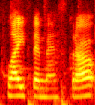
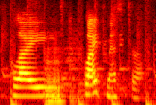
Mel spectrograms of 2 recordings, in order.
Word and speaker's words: Clytemestra: Either way, I prefer either way. It's you can call me Clytemestra or Clytemestra.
